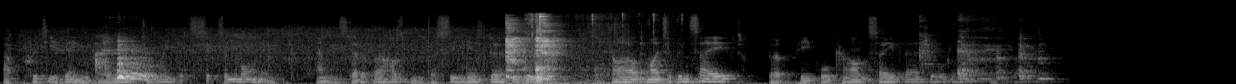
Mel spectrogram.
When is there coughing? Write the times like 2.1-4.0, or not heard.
0.9-1.6, 5.0-6.5, 8.7-10.6.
